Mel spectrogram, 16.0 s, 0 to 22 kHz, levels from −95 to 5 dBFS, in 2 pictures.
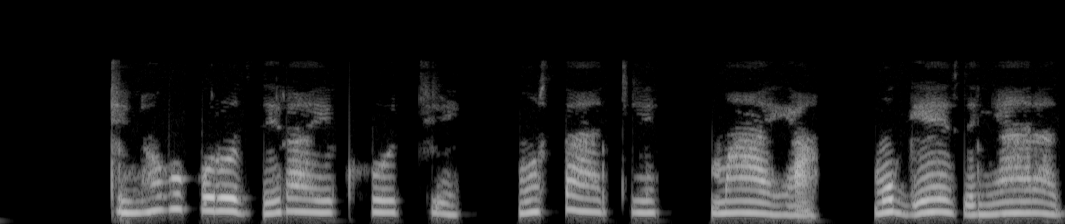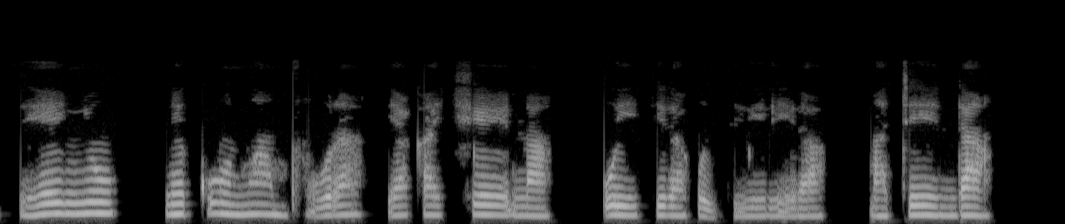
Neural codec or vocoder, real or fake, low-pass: none; real; 7.2 kHz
